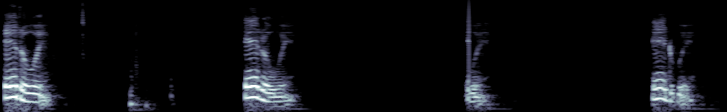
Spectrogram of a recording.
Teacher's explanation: héroe has a clear stress on the first E.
